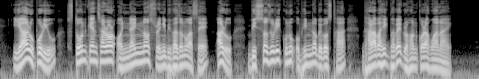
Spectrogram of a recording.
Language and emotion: Assamese, neutral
